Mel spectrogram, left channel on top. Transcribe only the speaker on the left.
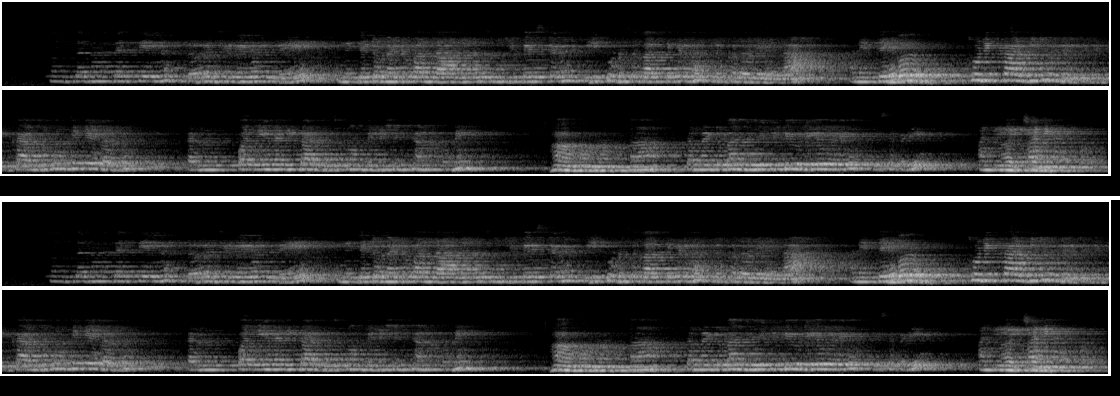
नंतर ना, मग त्यात तेल घातलं, जिरे घातले आणि ते- टोमॅटो कांदा आलं लसूणची पेस्ट घातली थोडस लाल तििकट घातलं कलर यायला आणि ते
थोडी काजू ठेवले होते मी ते काजू पण ते तेलात घातले कारण पनीर आणि काजूच कॉम्बिनेशन छान होतं नाही
मग टोमॅटो कांद्याची ती तिवरी वगैरे घातली सगळी आणि
पाणी
घातलं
